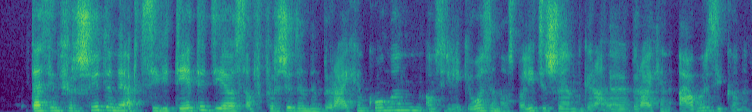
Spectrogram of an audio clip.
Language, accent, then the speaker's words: German; Belarus; German is a second language; now in Germany; Demos habe ich gekannt, nur auf dem 1. Mai-Demo. Ja, in Deutschland habe ich schon gesehen, es gibt natürlich andere Hintergrund. In Weißrussland, Gewerkschaften werden staatlich gelenkt.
